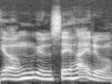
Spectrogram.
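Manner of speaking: goofy, simple, dopey little voice. Retelling saying hi to a game character: imitating own dopey little way. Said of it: "in a dopey little way".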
